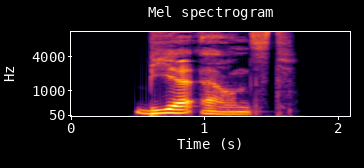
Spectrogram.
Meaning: very serious; deadly
- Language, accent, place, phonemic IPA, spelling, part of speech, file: German, Germany, Berlin, /biːɐ̯ˈʔɛʁnst/, bierernst, adjective, De-bierernst.ogg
